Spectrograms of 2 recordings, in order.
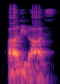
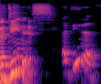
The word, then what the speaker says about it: Adidas: like an XO of adidos was pronouncing it adidos and we're looking at each other like have we been saying Adidas this whole time it's Adidas it's Adidas Adidas like that's the American way Adidas but now with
